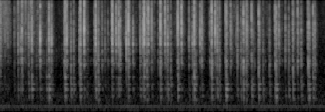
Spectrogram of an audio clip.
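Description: Long nails tap rapidly on the surface of a pink plastic rosewater spray bottle containing liquid, held close in both hands. A fast, uneven flurry of dry, bright clicks follows, each tap very short with almost no ring, over a faint steady low hum.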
